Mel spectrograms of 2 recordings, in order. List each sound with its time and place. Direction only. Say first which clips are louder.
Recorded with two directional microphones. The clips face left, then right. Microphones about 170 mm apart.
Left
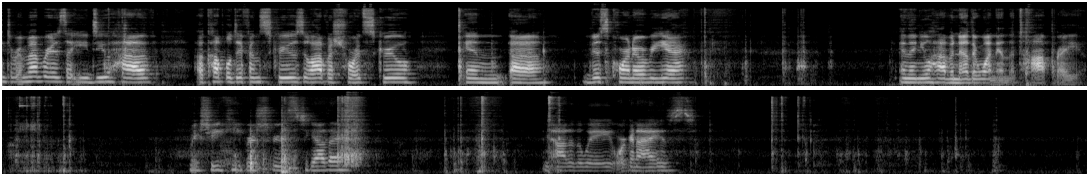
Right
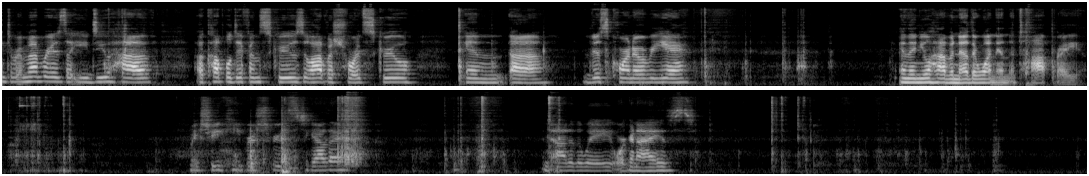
0.0 s speech: even; centre (ahead or behind); by 6.6 s 15° left (ahead or behind)
9.0 s speech: right 3 dB; 70° right (ahead or behind)
9.6 s speech: right 4 dB; 45° right (ahead or behind); by 10.9 s 15° right (ahead or behind)
11.0 s a sound: left 2 dB; 35° left (ahead or behind)
12.7 s speech: left 3 dB; 35° left (ahead or behind)
16.3 s speech: right 3 dB; 35° right (ahead or behind)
